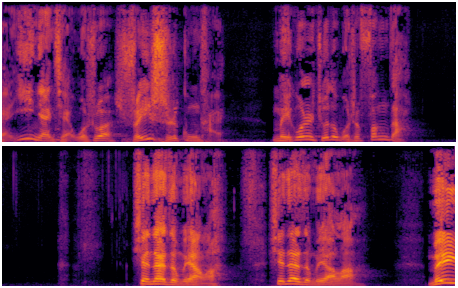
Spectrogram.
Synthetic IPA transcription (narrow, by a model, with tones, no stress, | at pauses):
ɛ̰˧˥ni˥˩njɛ˧˥nt͡ɕʰjɛ̰˧˥nwɔ˨˩ʂwɔ˥ʂwe˧˥ɪʂɻ̩˧˥kʊ˥ŋt̪ʰa̰˧˥ɪ | me˨˩ɪkwɔ˧˥ɻə˧˥nt͡ɕɥɛ˧˥d̪ə˧wɔ˨˩ʂ̬̩˥˩fɤ˥ŋt͡sa̰˨˩ | ɕjɛ˥˧nt͡sa˥˩ɪt͡sə˨˩nmə˦jɑ˥˩ŋlə˩ | ɕjɛ˥˧nt͡sa˥˩ɪt͡sə˨˩nmə˦jɑ˥˩ŋlə̰˩ | me˧˥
